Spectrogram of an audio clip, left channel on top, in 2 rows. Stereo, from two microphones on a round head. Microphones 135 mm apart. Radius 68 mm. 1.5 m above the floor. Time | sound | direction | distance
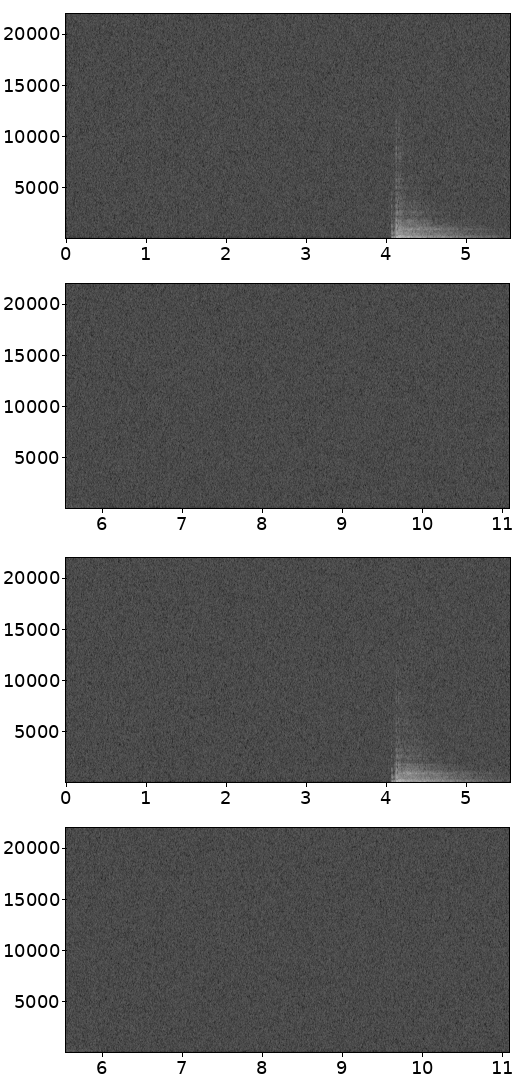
4.1 | a drawer | 20° left (ahead or behind) | 4 m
